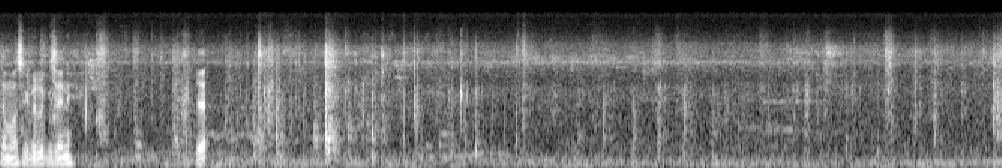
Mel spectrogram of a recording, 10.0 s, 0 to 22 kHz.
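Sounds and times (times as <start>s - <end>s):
footsteps on tiled path: 0.0s - 10.0s.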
